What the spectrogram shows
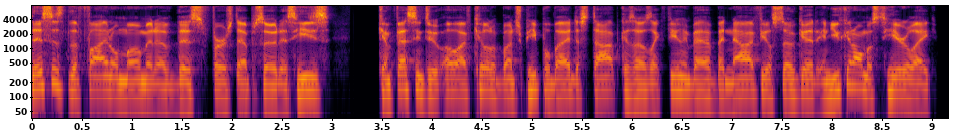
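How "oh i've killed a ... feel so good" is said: plain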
